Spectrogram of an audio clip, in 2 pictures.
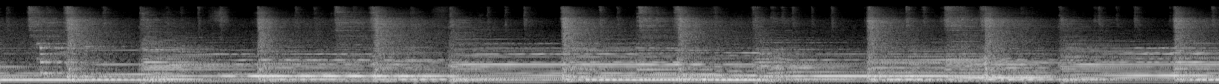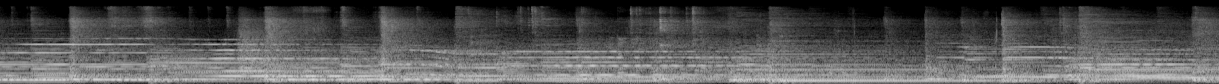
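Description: Live acoustic guitar music: chords strummed and left ringing, with a steady run of changing notes.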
